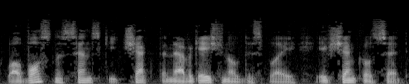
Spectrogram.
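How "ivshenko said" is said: ordinary delivery, nothing marked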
